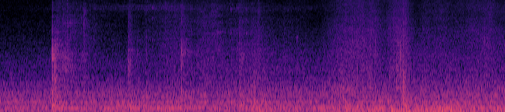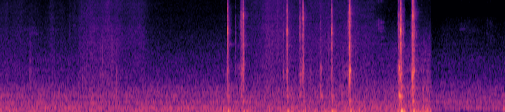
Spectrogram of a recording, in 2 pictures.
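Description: Typewriter keys clack in Layers of Fear, a quiet, sparse patter under a steady murky ambience, then a burst of sharp, louder strikes near the end before the background drops away.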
